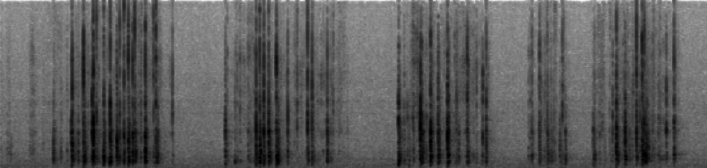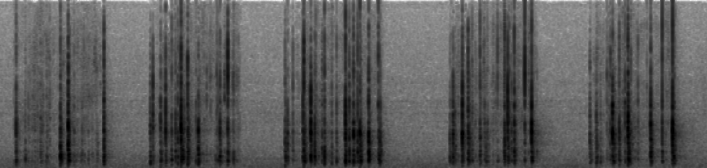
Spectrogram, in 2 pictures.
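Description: Long nails rapidly tap and scratch over the bubbles of a card-backed clear plastic blister pack holding hollow, colored plastic magnetic letters. Bright, crisp clicks and crinkly scratching come in repeated bursts separated by brief silent pauses, with no low-end weight and very little ring.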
